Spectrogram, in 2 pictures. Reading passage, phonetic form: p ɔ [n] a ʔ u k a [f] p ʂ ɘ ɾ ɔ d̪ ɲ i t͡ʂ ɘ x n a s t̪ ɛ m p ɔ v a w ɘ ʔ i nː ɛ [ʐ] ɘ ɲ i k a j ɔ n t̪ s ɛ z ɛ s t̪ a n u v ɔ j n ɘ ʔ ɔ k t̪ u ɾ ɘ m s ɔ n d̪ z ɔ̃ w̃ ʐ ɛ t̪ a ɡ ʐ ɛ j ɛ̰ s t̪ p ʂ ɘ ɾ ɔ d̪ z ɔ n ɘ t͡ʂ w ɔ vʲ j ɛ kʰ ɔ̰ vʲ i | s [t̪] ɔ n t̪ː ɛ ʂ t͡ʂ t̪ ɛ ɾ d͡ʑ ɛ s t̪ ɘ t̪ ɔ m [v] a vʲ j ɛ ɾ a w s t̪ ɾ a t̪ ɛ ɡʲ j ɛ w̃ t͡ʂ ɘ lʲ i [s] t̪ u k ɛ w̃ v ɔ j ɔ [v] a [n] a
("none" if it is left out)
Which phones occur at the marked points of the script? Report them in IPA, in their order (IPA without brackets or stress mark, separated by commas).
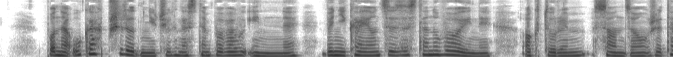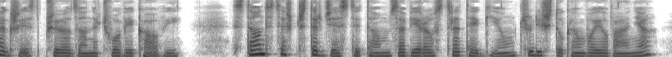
n, x, v, t̪, z, ʂ, v, ɲ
